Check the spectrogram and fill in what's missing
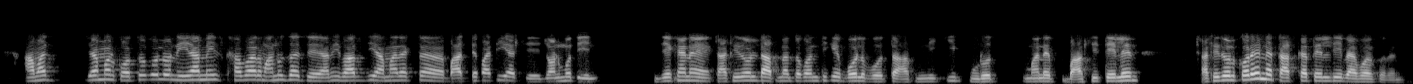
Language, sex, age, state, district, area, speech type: Bengali, male, 45-60, West Bengal, Purulia, urban, conversation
